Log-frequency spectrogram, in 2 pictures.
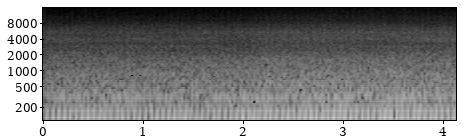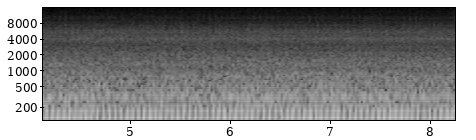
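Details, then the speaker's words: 2012 Camaro rebuilt engine idling after radiator repair, warming toward temperature with thermostat not yet open and air likely in the cooling system: a low, steady, quiet idle with even rhythm, no knocks, ticks or misses; runs smooth. "It just amazes me how quiet it is now. I really didn't get that the first time I started, or second time, with no, it just sits there and purrs."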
